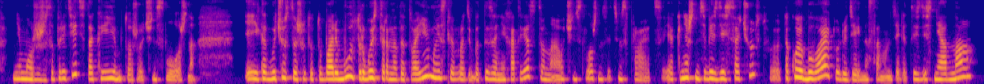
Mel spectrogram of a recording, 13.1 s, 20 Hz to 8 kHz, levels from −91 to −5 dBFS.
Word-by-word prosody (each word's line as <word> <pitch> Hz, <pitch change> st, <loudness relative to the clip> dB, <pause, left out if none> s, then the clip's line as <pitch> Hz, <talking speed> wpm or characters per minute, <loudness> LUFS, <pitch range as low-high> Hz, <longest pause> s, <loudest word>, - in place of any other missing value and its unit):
не 225 Hz, -1 st, +1 dB
можешь 200 Hz, -4 st, +1 dB
запретить, 240 Hz, -, -3 dB
так 215 Hz, +1 st, -4 dB
и 240 Hz, +1 st, +3 dB
им 225 Hz, -2 st, +3 dB
тоже 185 Hz, -4 st, -10 dB
очень 205 Hz, -, -7 dB
сложно. 205 Hz, -, -7 dB, 0.6 s
И 225 Hz, 0 st, +2 dB
как 230 Hz, -, +2 dB
бы 230 Hz, +2 st, +4 dB
чувствуешь 235 Hz, -3 st, -1 dB
вот 215 Hz, -, -8 dB
эту 210 Hz, +1 st, -4 dB
борьбу. 215 Hz, +7 st, +6 dB
И -, -, +4 dB
с -, -, -18 dB
другой 230 Hz, +3 st, +5 dB
стороны, 225 Hz, -4 st, -1 dB
это 200 Hz, 0 st, -4 dB
твои 200 Hz, +8 st, +2 dB
мысли, 255 Hz, -6 st, +2 dB
вроде 205 Hz, -2 st, -5 dB
бы -, -, -5 dB
ты 230 Hz, +3 st, -3 dB
за 210 Hz, -, 0 dB
них 195 Hz, +1 st, -3 dB
ответственна, 230 Hz, -1 st, -4 dB
а -, -, -4 dB
очень 215 Hz, 0 st, -7 dB
сложно 225 Hz, 0 st, -6 dB
с 225 Hz, -, -19 dB
этим 235 Hz, -2 st, -7 dB
справиться. 210 Hz, +4 st, -11 dB
Я, 230 Hz, -4 st, -5 dB
конечно, 245 Hz, +2 st, +3 dB
тебе 230 Hz, +1 st, +2 dB
здесь 215 Hz, 0 st, 0 dB
сочувствую. 345 Hz, -, -7 dB
Такое 260 Hz, +3 st, +5 dB
бывает 250 Hz, +9 st, +5 dB
у -, -, 0 dB
людей 195 Hz, -3 st, -3 dB
на 95 Hz, 0 st, -5 dB
самом 95 Hz, 0 st, -7 dB
деле. -, -, -10 dB
Ты 225 Hz, -, -7 dB
здесь 205 Hz, +1 st, -5 dB
не 215 Hz, -, +3 dB
1. 245 Hz, +10 st, +2 dB
220 Hz, 235 wpm, -25 LUFS, 205-245 Hz, 0.6 s, борьбу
